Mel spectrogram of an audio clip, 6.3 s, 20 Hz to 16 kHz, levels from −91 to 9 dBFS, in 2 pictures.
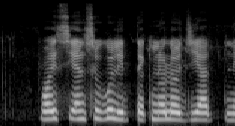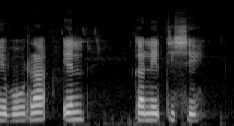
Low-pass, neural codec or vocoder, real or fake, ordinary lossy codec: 14.4 kHz; none; real; none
